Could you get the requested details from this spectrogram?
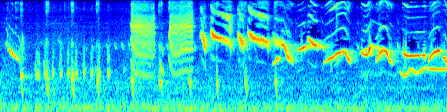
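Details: Tame caged Chinese hwamei set on a table. Dry ticking clicks and a harsh noisy burst give way to a flowing series of clear, varied whistles that climb and dip.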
